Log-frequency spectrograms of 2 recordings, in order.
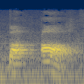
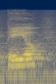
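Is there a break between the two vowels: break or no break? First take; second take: break; no break. First: A short break separates the two vowels. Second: The vowels run together without a break. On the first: The speaker calls it right. "that pause there between the two A's is the letter Ayin" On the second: The speaker calls it wrong. "usually people pronounce it Baal"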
